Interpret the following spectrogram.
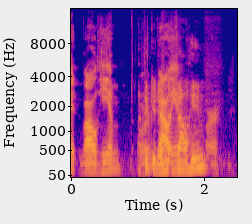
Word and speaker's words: Valheim: Valheim. I think you're doing Valheim. I think you just said Valium, but that's a different game.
